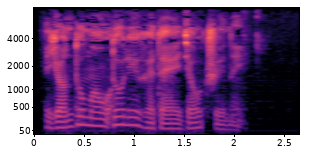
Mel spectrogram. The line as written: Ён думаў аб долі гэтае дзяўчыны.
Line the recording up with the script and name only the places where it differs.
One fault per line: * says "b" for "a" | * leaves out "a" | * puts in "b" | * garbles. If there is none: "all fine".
* leaves out "аб"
